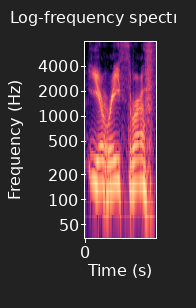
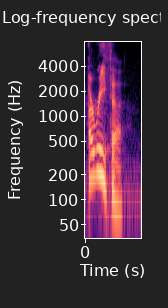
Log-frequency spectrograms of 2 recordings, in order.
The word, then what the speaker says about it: Aretha: Urethra. – Urethra. – This comes from Urethra Franklin. – Aretha. Sorry, wait. How do you say that name? – Aretha.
